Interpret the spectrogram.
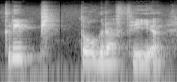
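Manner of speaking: slow, crip kept together: crip-to-gra-fi-a; crip as one syllable. Shown as a demonstration. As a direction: sound out criptografia with crip joined. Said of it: "Porque aqui eu digo crip".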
